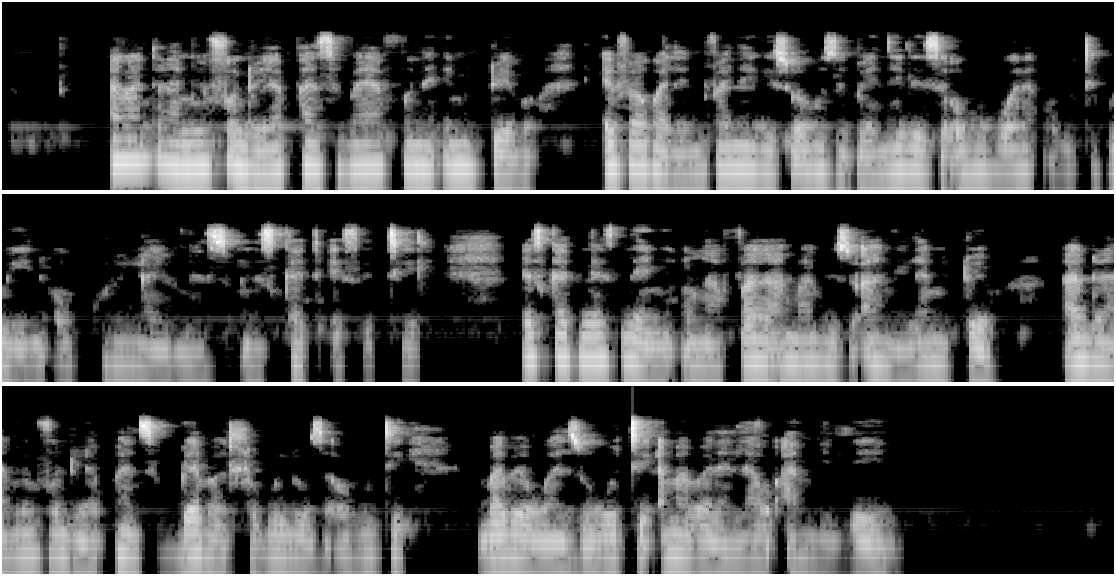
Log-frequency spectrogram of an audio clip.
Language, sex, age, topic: North Ndebele, female, 25-35, education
